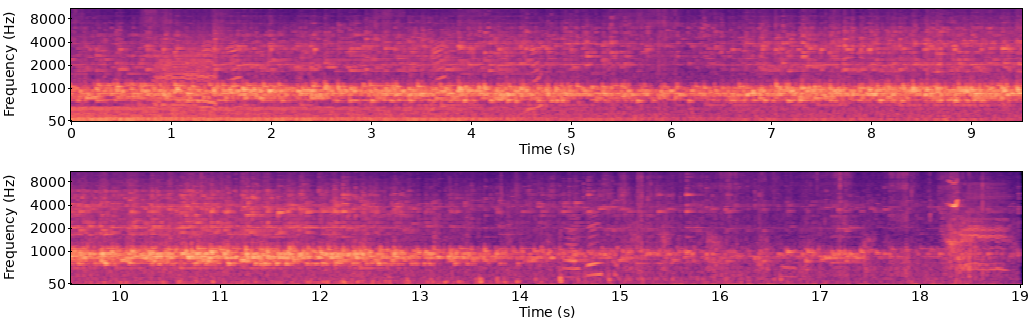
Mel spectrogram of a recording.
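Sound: flock of ewes bleating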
